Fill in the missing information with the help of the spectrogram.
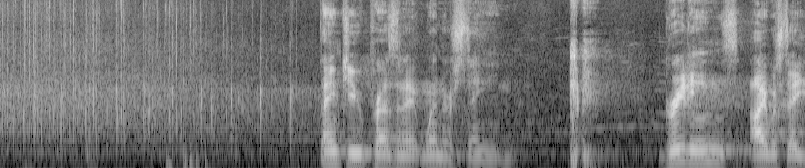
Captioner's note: applause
